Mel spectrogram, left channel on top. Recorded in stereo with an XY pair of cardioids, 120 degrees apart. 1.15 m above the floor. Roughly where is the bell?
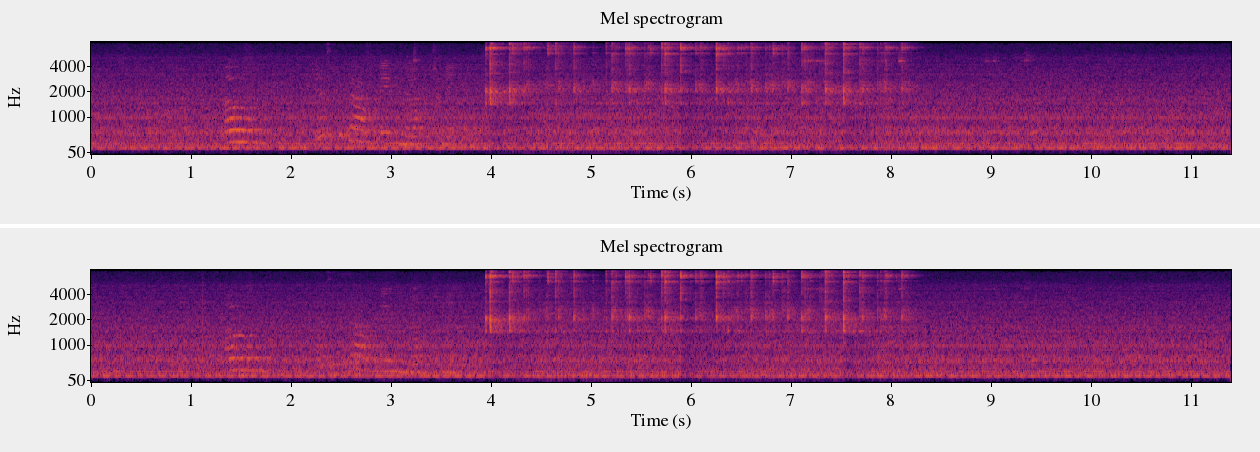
Ahead.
